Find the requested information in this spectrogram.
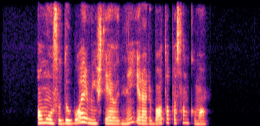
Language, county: Lithuanian, Klaipėda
